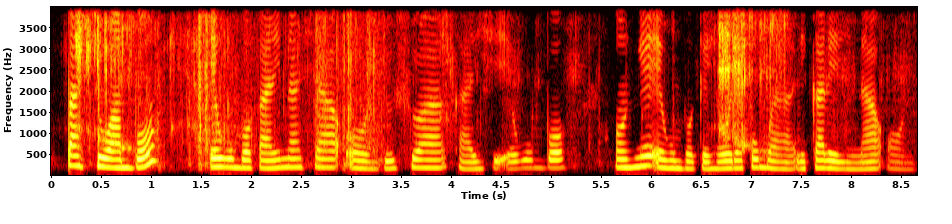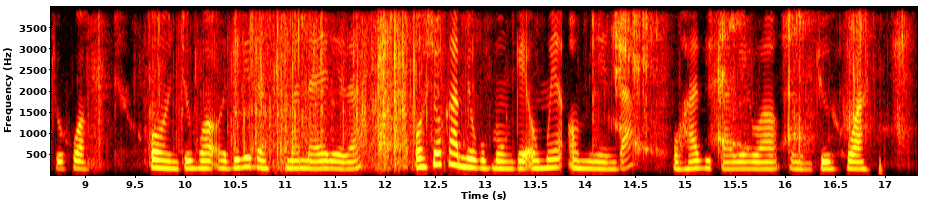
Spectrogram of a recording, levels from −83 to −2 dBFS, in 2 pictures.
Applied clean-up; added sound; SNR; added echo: none; Chewing, mastication; 10 dB; none.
